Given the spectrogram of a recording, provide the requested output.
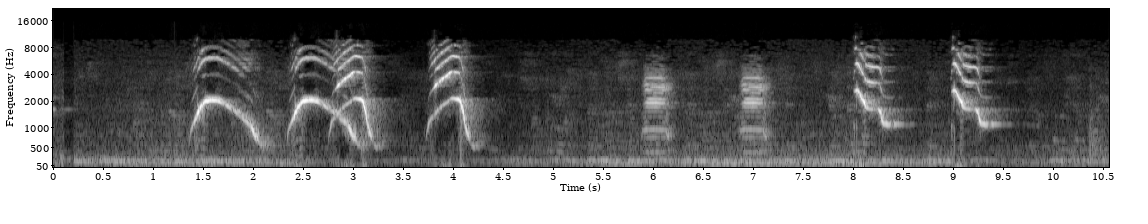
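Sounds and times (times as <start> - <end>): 
lovebird calls used as a lure: 1.4 - 4.4, 5.9 - 6.2, 6.9 - 7.2, 8.0 - 9.6.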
